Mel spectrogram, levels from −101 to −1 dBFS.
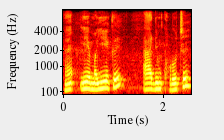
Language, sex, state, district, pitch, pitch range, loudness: Garhwali, female, Uttarakhand, Tehri Garhwal, 170 Hz, 165-195 Hz, -14 LUFS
